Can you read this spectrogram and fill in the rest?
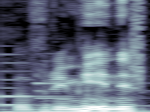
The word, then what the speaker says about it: повременишь: А, понятно, что тебе хочется новые кроссовки прямо сейчас, но если ты немного повмернишь повременишь, ужасное произношение, повмернишь Повременишь? повременишь, хорошо, повременишь, это, это как да, э, немножко ждать и потом а, делаешь что-то, да.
